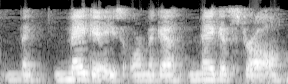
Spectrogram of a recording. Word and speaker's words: megestrol: me megas or me megestrol megestrol depending on how you want to where you want to put the emphasis on the syllable um it is also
